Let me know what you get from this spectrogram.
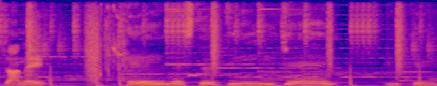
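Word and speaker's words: Zhané: I remember they was getting tight because people didn't know how to pronounce their name right. Zhane, they were saying Zhane. It's Zhane.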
